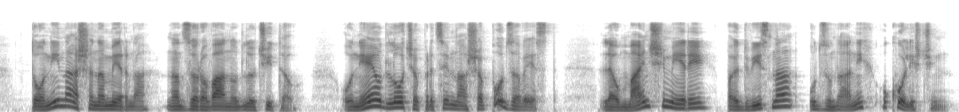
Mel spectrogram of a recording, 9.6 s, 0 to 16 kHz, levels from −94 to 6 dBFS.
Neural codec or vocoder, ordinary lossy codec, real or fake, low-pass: none; none; real; 7.2 kHz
